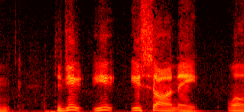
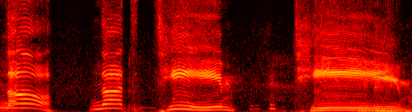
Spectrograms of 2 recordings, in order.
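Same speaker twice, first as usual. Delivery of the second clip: put-on heavy Russian accent, very high voice, Team stretched out; 12 semitones higher than usual. Imitating a kid correcting the speaker about his name, in a thick russian accent. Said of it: "this kid had a thick Russian accent".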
